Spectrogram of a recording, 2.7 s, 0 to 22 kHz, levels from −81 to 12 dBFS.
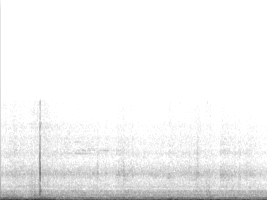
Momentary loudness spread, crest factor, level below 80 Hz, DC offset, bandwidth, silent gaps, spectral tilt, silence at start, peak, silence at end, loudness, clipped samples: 9 LU; 16 dB; -18 dBFS; under 0.1%; 5.6 kHz; none; -8 dB/octave; 0 s; -2 dBFS; 0 s; -24 LUFS; under 0.1%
